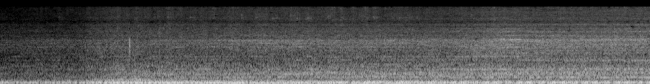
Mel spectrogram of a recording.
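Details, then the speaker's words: Cammed 6.0 LS with Edelbrock Pro-Flo 4 EFI in an 85 Chevy K20, first start: deep V8 rumble with even cam lope and no leaks. Normal cammed idle. "It just runs great. No leaks."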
